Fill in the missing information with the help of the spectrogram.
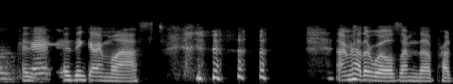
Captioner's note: laughs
